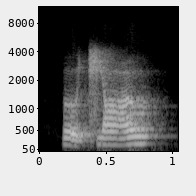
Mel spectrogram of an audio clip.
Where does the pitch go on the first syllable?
low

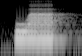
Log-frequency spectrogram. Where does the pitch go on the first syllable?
low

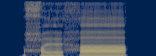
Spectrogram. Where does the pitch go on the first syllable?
low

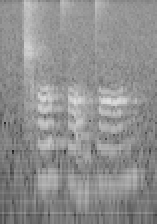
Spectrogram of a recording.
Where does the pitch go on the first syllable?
rising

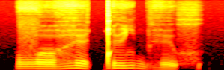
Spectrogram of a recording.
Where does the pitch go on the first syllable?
low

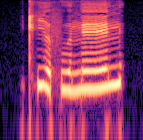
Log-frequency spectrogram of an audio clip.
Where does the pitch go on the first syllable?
falling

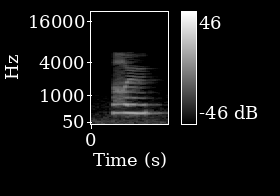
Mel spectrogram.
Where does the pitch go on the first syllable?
high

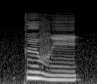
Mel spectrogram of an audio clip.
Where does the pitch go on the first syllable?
high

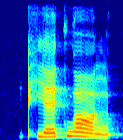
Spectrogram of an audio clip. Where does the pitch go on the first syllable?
rising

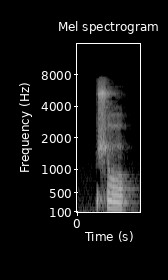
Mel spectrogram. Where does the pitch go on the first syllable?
low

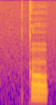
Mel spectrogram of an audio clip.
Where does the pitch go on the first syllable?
low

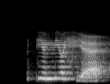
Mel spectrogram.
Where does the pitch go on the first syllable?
high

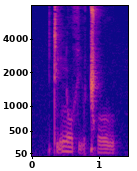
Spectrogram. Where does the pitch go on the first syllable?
high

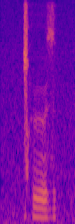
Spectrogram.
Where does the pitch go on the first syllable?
low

